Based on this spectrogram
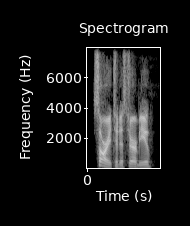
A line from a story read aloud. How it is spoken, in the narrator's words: the man said cheerfully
